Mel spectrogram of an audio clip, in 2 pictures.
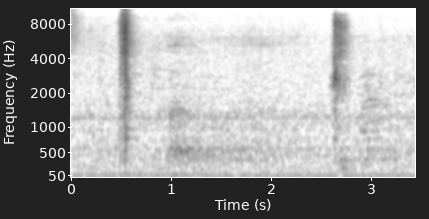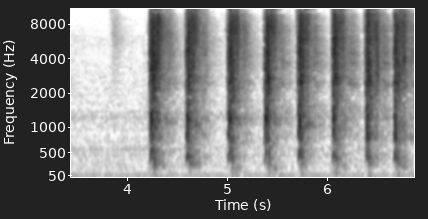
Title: Cat: Intense Sneezes #Shorts (See Description)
